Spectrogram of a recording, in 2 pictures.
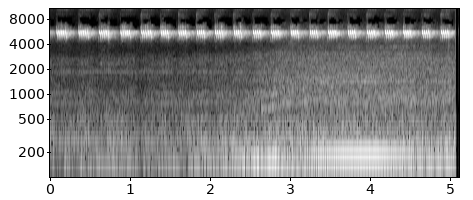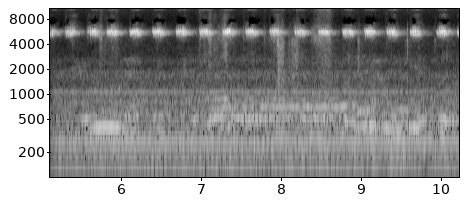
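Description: A cricket gives a high, shrill chirping in fast, even pulses that repeat several times a second.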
